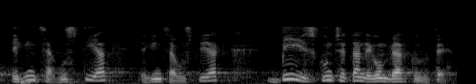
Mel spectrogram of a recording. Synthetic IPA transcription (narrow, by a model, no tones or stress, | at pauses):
e̞ɣint͡sa̰ɣ̞ust̪iake̞̰ɣint͡saɣust̪iak | biːskunt͡se̞t̪ane̞ɣ̞o̞mbe̞aɾko̞ðut̪e̞̰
